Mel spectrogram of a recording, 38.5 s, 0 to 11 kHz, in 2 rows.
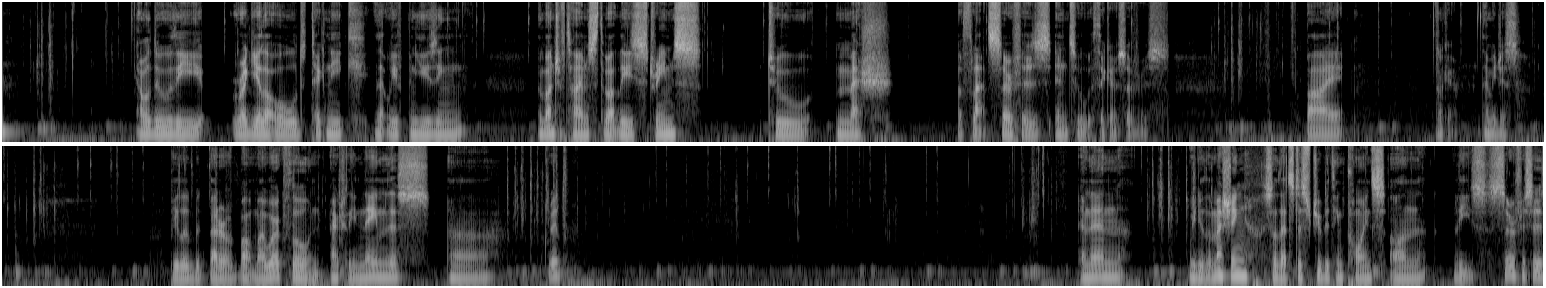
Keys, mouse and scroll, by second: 0.8-1.7 ctrl+scroll down 1, 0.9 typing, 1.7 scroll up 1, 2.5 click, 3.0 f, 4.3-4.8 scroll up 1, 4.8 g, 5.6 click, 6.0 click, 6.6 click, 7.0 scroll down 2, 7.4 scroll up 2, 8.1 click, 8.9 g, 9.6 click, 10.3 click, 12.3 click, 12.7 scroll up 1, 14.2-17.5 drag, 15.4 shift+a, 16.7-18.3 right drag, 17.1-17.6 scroll down 2, 17.6-18.3 scroll up 2, 18.3-19.1 drag, 19.7 ctrl+j, 20.3 click, 20.7 click, 21.2-22.5 scroll up 1, 22.9 F2, 25.6-26.8 typing, 27.3-27.8 scroll down 2, 27.8 scroll up 1, 28.6-31.5 drag, 29.2 g, 29.9-30.7 scroll up 1, 30.7-31.9 scroll down 1, 31.9 scroll up 2, 32.2 shift+a, 32.3-34.1 shift+drag, 33.7-34.7 typing, 35.4 Return, 36.4-38.0 drag, 37.3-38.5 scroll up 3.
